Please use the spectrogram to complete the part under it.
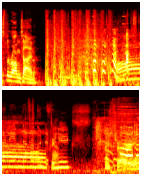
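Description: A young woman talks and laughs into a microphone.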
